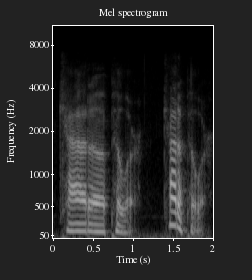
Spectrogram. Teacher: that t i'm going to use a flat t and that second syllable has that schwa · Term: flap T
